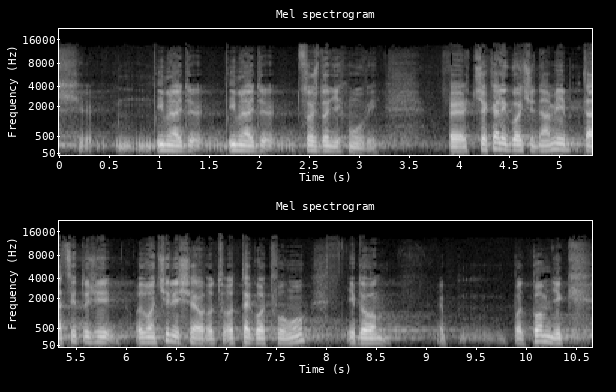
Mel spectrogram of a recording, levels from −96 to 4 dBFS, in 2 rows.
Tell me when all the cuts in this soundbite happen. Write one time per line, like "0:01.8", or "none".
0:01.6
0:05.1
0:06.8
0:08.3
